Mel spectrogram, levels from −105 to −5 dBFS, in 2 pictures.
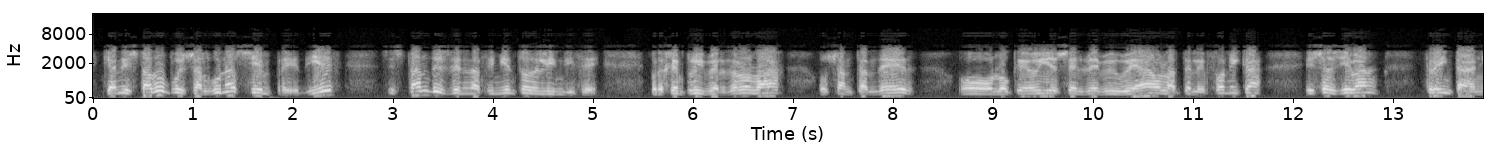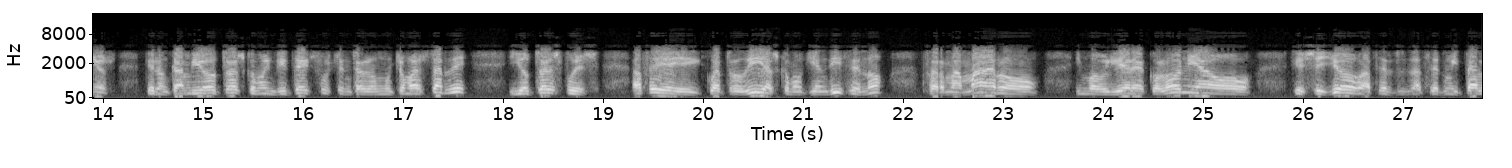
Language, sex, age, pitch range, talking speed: Spanish, male, 60-79, 125-155 Hz, 140 wpm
